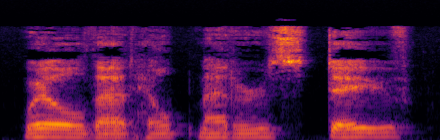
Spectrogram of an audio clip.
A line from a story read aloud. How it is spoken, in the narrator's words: said wearily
